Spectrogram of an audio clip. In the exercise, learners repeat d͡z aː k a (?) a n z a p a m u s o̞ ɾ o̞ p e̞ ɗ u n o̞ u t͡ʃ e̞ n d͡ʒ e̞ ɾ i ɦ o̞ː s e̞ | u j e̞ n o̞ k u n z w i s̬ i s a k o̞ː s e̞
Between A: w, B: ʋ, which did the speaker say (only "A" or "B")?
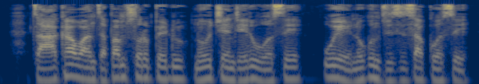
A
